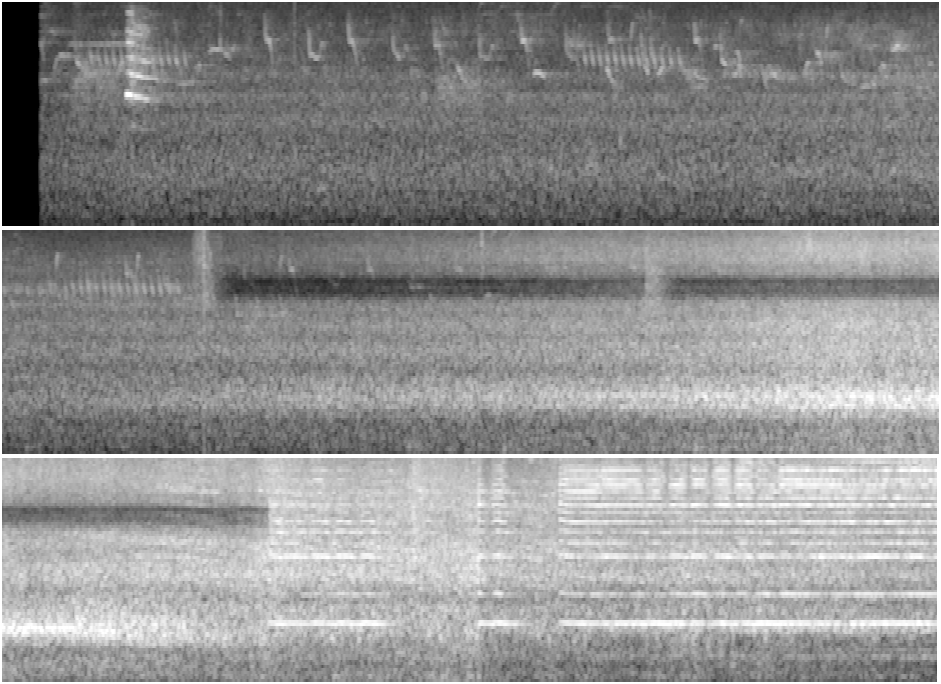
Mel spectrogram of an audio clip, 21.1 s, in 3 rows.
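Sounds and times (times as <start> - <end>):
birds chirping: 0.3 - 12.6
train rumble approaching: 2.7 - 21.0.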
